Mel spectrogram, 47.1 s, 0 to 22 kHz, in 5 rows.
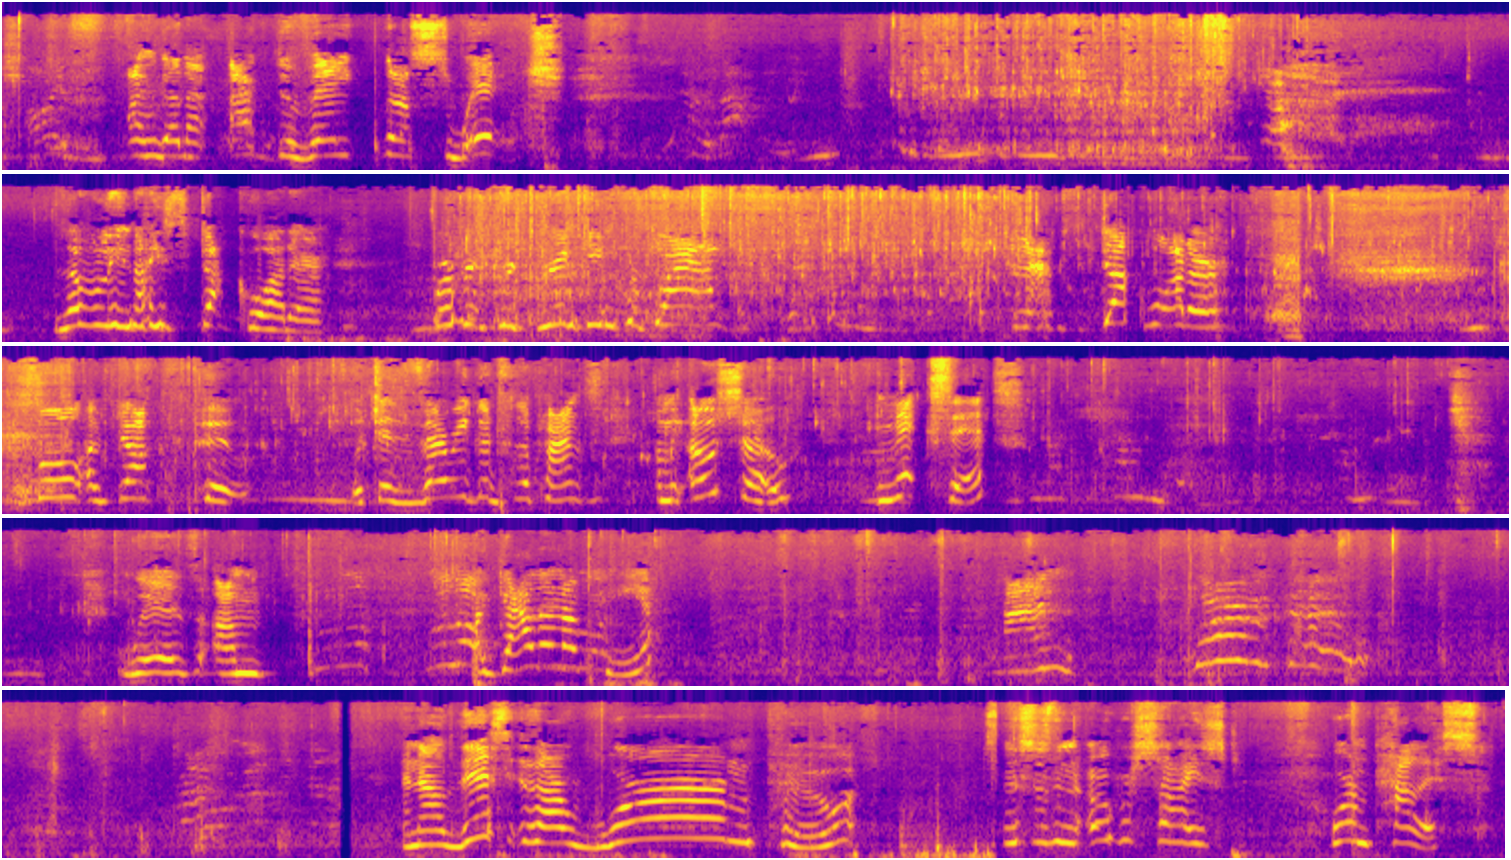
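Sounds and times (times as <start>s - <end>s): water splashing into plastic bucket: 5.5s - 8.1s, 12.0s - 24.4s
footsteps on grass: 30.0s - 40.1s.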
